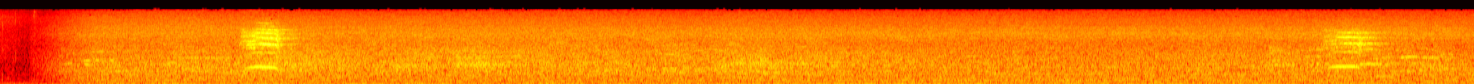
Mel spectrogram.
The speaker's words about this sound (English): That is a begging cheep, C-H-E-E-P, of a young great horned owl. And that is the owlet's way of saying, Mom, Dad, I'm over here and I'm hungry.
